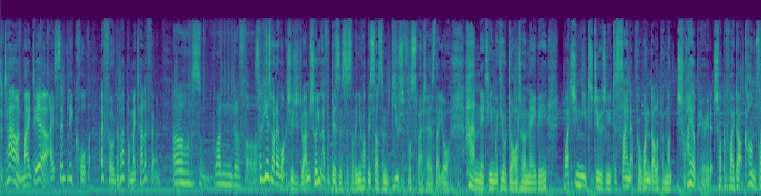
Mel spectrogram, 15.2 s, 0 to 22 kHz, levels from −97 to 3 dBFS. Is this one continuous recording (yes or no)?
yes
